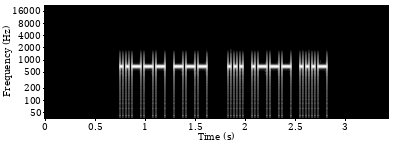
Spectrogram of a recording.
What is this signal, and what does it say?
Morse code, heard as a keyed tone, about 40 wpm, 700 Hz. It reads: 2O SJV
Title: Winter Field Day Exchanges Encore 40wpm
